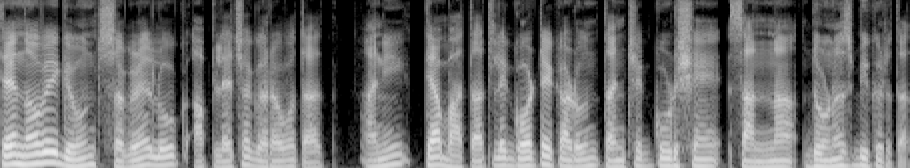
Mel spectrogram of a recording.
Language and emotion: Goan Konkani, neutral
